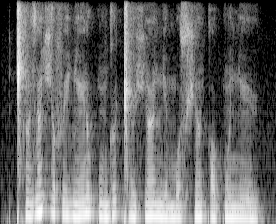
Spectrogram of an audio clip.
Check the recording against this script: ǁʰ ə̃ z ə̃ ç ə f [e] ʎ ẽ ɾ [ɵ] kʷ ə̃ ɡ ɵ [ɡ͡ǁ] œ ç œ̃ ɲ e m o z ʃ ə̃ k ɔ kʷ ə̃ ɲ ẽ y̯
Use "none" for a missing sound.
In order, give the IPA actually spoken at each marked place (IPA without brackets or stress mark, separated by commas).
e, ə, ɡ͡ǁ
